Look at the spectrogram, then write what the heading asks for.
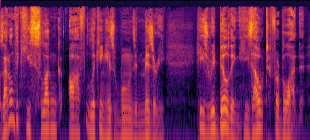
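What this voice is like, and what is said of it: Imitates another person's accent. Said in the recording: “I'm not going to do his accent, but I'm doing it”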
